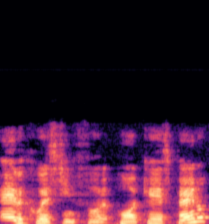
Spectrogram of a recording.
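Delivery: put-on Australian accent, a best attempt. Reading a listener's question to the podcast panel in an aussie accent. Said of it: "in my best Aussie accent".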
